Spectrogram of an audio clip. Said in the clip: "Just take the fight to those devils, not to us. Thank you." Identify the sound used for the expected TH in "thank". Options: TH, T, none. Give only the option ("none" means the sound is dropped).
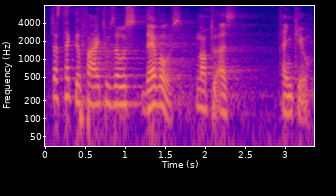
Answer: T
